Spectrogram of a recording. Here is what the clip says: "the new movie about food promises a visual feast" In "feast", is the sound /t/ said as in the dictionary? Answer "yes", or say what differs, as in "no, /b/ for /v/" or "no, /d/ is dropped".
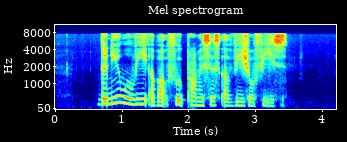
no, /t/ is dropped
